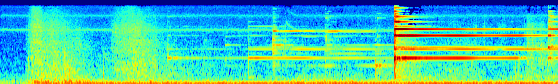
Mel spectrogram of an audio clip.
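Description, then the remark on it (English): Chimes played by a child to end a period of silence ring out one after another, their bright metallic tones layering and lingering, with a louder cluster struck near the end that rings on and slowly fades. “will play the chimes to end the silence.”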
